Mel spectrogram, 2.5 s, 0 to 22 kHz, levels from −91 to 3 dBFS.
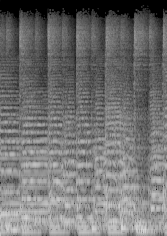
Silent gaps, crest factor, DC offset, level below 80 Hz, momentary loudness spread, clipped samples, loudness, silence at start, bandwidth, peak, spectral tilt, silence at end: none; 14 dB; under 0.1%; -30 dBFS; 2 LU; under 0.1%; -18 LUFS; 0 s; 18.5 kHz; -4 dBFS; -5 dB/octave; 0 s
